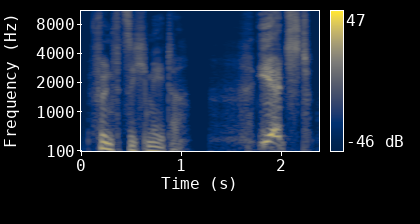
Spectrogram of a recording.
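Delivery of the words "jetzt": high, explosive yell; shout. A narrator's reading. Mount shouts on a powerful wingbeat, straining shout. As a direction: yell it out high with sudden force. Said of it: "schrie Mac".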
